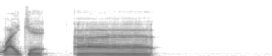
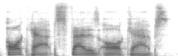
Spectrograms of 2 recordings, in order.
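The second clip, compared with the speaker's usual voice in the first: usual speaking voice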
